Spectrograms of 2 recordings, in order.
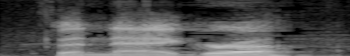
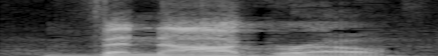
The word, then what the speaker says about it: Vinagro: Vinegra? How do you say it? Vinagro.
